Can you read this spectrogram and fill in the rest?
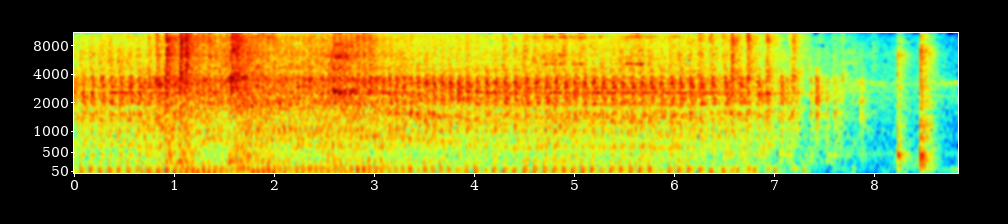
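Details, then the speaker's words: Small single-cylinder engine with a small throttle and centrifugal clutch, on an old DR stump grinder / Craftsman walk-behind string trimmer project, just started: even, lively beat holds steady, then winds down and stops; torquey, idles well, healthy. "this is a torquey little motor you can see it idles good"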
